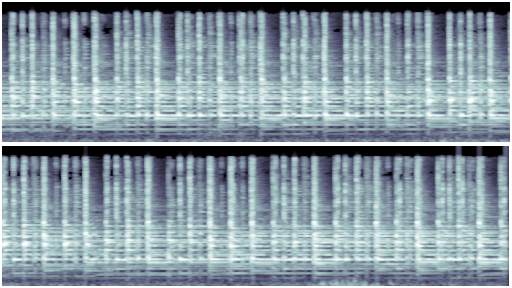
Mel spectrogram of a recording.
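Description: A trio of shamisen playing together in a fast, driving run of sharply struck plucked notes, with the strings' bright percussive attacks coming several to a second.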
